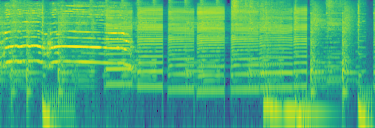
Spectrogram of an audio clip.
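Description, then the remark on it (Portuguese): A loud rooster-like crow with long, wavering calls rings out prominently over a busy, dense Brazilian forró pisadinha backing with deep bass notes. “Esse galo não tem mais jeito, viu?”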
